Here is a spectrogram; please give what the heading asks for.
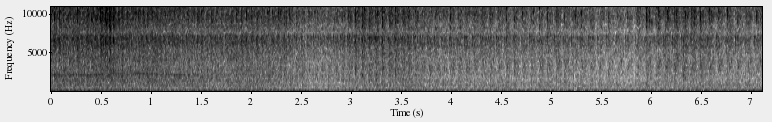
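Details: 1968 VW Bus air-cooled engine, first start after years of storage and an engine fire, after new wiring, plugs, points and condenser: steady, even low rumble with no misses or knocks; idles cleanly.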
